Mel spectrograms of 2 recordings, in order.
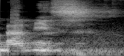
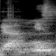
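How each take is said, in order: First: The word begins with a glottal stop. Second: The word begins with a hard g sound. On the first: Some Arabs say it this way. "ada yang menyebut huruf qaf dengan hamzah" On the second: This is how Egyptians say it. "kalau orang Mesir itu menyebutkan huruf qaf dengan ghain"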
